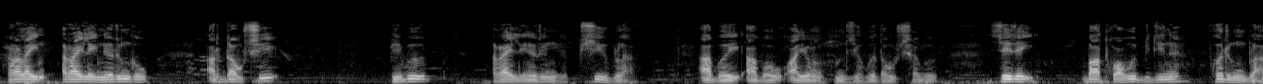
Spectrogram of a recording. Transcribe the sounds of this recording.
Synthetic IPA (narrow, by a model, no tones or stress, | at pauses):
ɾajlajnɯɾɯŋɡɯw | a̰ɾdawse | b̥ibɯ | ɾajlajnɯɾɯŋɯpʰibla̰ | abɯjabawajɔŋhunzabɯdawsabɯzeɾej | batʰɔwabɯbidinɯpʰɯɾɯŋbla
